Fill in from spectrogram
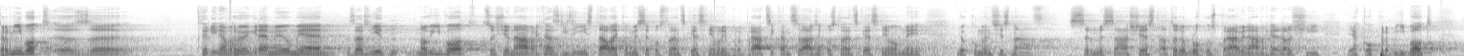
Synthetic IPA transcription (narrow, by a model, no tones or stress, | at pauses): pr̩vɲiːbo̞t̪z | kt̪ɛɾiːnavr̩ɦujɛɡɾɛːmɪjumjɛzaraɟɪt̪no̞viːbo̞t̪t͡so̞ʃjɛnaːvr̩xnazriːzɛɲiːst̪aːlɛːko̞mɪsɛpo̞slanɛt͡skɛːsɲɛmovnɪpɾo̞pɾaːt͡sɪkant͡sɛlaːr̝ɪpo̞slanɛt͡skɛːsɲɛmo̞vnɪ | do̞kumɛnt̪ʃɛst̪na̰ːt͡st̪ | sɛdumdɛsa̰ːt̪ʃɛst̪ʔat̪o̞do̞blo̞kuspɾaːvɪnaːvr̩ɣɪadalʃiː | jako̞pr̩vɲiːbo̞t̪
